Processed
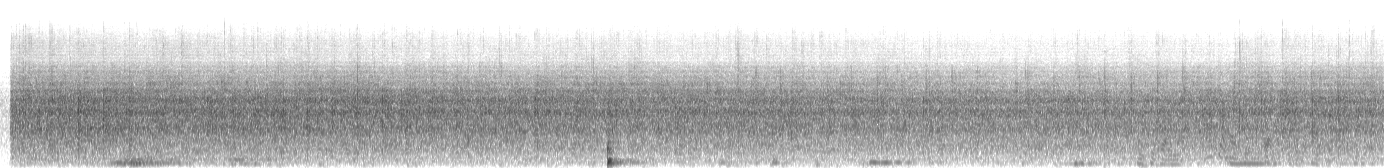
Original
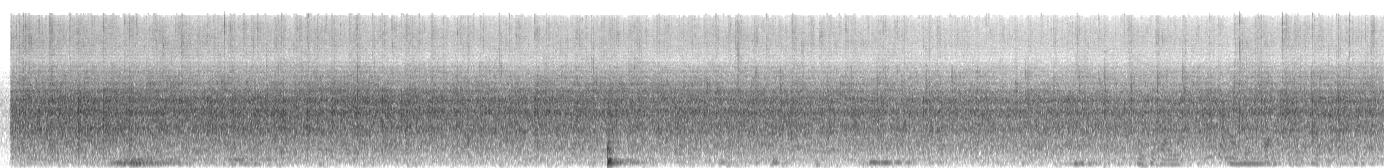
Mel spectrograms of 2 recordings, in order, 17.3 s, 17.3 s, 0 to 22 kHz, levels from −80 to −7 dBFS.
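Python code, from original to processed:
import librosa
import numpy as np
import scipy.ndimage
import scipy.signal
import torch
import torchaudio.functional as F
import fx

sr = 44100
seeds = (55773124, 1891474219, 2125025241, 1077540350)

y = scipy.signal.sosfilt(scipy.signal.butter(2, 4900.0, 'lowpass', fs=sr, output='sos'), x)
y = y * 10.0 ** (-3.5 / 20.0)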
